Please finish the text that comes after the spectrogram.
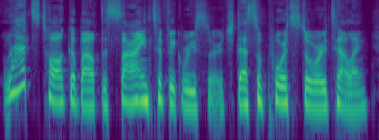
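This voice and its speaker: A woman hosting an interview in a lowish voice, reading a prepared introduction of her guest before asking questions. The sound is dry and close. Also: moderate pace, creaky, dry recording. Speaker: host.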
